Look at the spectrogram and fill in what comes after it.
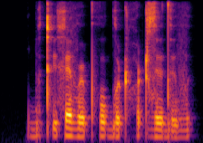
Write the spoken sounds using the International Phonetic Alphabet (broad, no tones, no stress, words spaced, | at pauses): bɘkʼɪxɛvə˞ pʰoɡoʈhɔʈ zɘd̪ɘv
